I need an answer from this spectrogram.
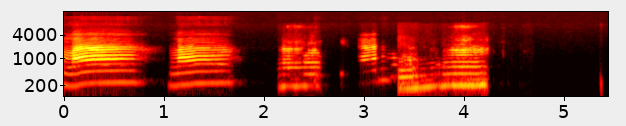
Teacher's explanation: Tepi lidah kena bagian depan la. La la. Masuk ke bagian ujung lidah kena ujung langit-langit atas.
